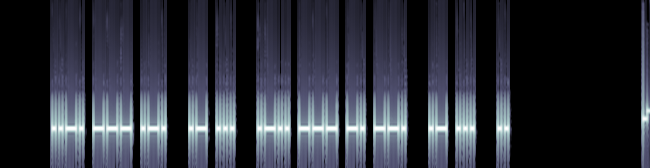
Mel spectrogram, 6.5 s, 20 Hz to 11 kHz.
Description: Morse code, heard as a keyed tone, about 34 wpm, 700 Hz. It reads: FOR AS LONG AS I
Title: Sets of 5 Words Encore2 35wpm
